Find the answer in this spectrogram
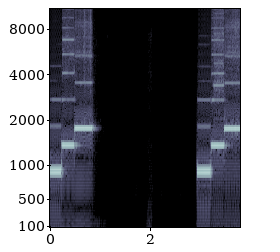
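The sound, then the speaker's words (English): A US telephone special information tone sounds as three short, steady beeps stepping upward in pitch. The sequence plays twice, separated by a couple of seconds of silence. “That's a United States treble signal that all telco companies use.”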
